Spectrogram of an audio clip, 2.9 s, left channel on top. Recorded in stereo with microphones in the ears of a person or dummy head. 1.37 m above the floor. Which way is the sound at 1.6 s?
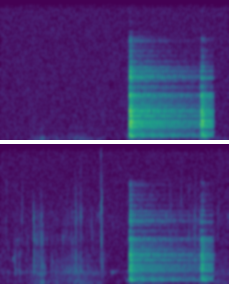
40° left (ahead or behind).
